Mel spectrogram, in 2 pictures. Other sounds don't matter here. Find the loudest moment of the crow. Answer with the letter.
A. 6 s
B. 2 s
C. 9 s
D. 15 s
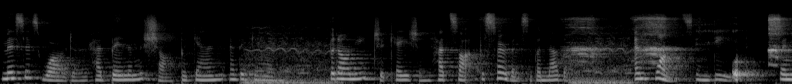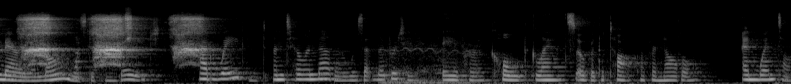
C.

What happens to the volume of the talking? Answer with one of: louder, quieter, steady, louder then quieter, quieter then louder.
steady.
